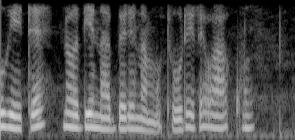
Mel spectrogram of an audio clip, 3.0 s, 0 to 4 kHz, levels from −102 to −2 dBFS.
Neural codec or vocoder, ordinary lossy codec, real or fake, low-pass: none; none; real; 3.6 kHz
